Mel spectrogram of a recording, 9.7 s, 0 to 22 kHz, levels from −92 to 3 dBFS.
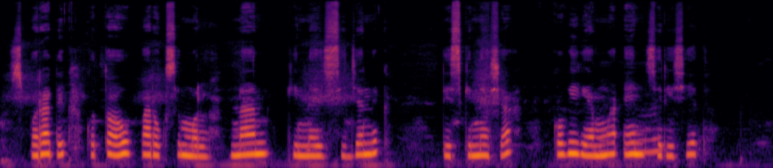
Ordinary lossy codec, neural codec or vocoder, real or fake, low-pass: none; none; real; none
